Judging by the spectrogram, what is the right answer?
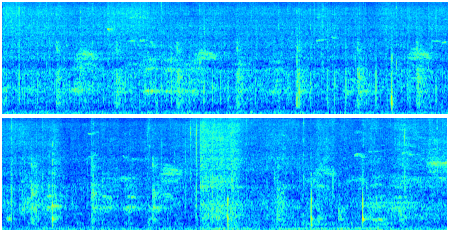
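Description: Chopped pumpkin stem greens and grated coconut sizzling in a metal pan over a wood fire, with a wooden spatula stirring and scraping and scattered sharp clicks. The sizzle swells briefly about ten seconds in.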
